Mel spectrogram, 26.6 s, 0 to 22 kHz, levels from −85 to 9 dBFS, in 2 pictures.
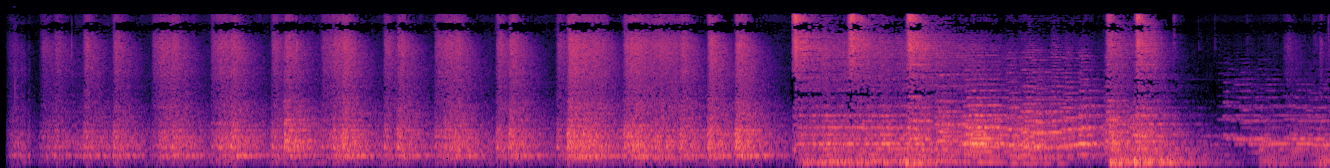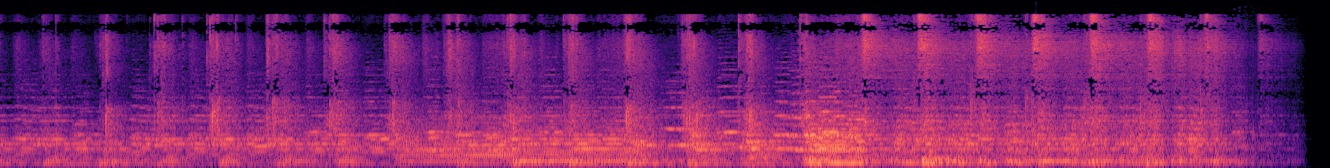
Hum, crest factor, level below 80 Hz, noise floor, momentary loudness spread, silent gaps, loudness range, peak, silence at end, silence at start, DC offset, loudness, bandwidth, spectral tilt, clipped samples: none; 20 dB; -38 dBFS; -45 dBFS; 13 LU; none; 8 LU; 0 dBFS; 0.4 s; 0.05 s; under 0.1%; -19 LUFS; 16.5 kHz; -3.5 dB/octave; under 0.1%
